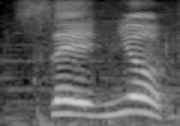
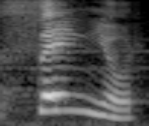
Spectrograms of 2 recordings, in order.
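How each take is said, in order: First: The stress is on the last syllable. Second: The stress is on the first syllable. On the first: The speaker calls it right. "El acento recae en la última sílaba" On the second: The speaker calls it wrong. "Si el acento estuviera aquí, dijera"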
